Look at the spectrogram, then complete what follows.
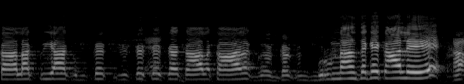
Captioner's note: stutters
